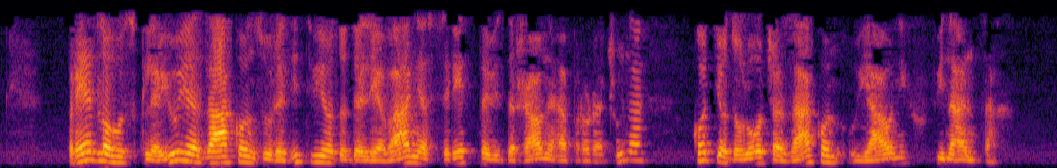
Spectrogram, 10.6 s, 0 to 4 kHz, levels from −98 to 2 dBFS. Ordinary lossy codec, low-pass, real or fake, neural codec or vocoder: MP3, 24 kbps; 3.6 kHz; fake; vocoder, 24 kHz, 100 mel bands, Vocos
